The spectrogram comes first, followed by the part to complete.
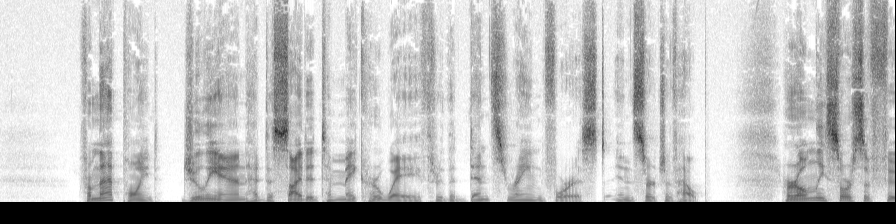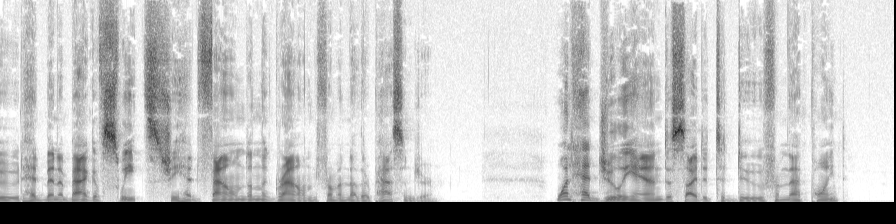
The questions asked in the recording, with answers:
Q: What had Julianne decided to do from that point?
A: She had decided to make her way through the dense rainforest in search of help.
